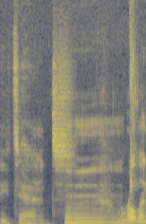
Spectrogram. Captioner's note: chuckles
